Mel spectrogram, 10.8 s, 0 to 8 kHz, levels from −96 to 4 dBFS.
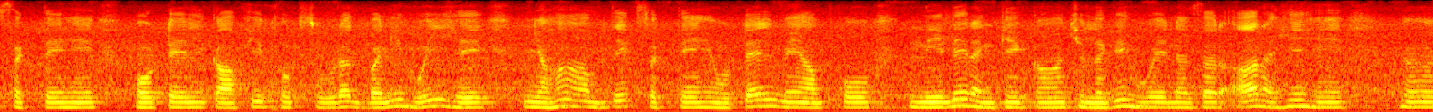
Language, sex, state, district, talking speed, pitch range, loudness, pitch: Hindi, male, Maharashtra, Solapur, 155 wpm, 130-145 Hz, -20 LUFS, 135 Hz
